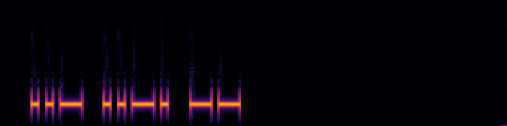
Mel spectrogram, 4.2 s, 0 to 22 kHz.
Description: Morse code, heard as a keyed tone, about 20 wpm, 700 Hz. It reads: UFM
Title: USA Call Sign Postfixes - 3 Letters 20wpm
